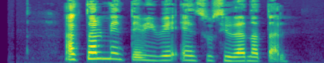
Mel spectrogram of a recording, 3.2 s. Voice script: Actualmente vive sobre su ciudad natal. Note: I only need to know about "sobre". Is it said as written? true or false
false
